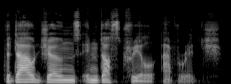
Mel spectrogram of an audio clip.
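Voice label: "dow-jones industrial average", British English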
